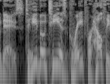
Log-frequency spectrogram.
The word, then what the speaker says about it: Tahibo: Tahibo is spelled T like Tom, AHEEB like boy. Oh, that's Tahibo, and then continue with the word tea, and then the word club.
